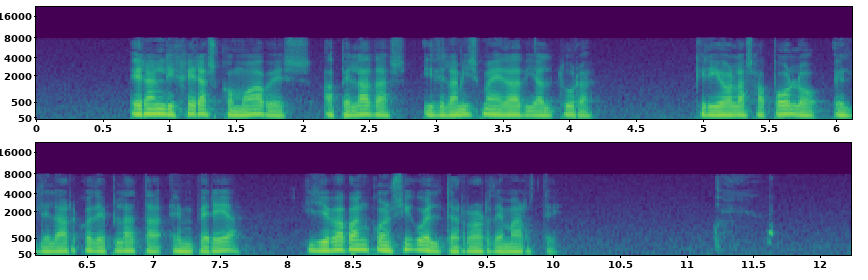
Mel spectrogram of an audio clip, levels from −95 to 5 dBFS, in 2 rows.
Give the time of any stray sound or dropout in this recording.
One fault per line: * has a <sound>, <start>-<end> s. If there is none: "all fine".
* has a cough, 11.2-11.7 s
